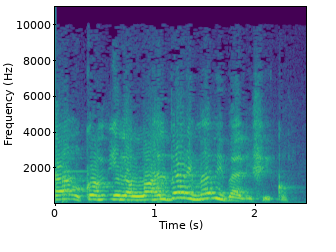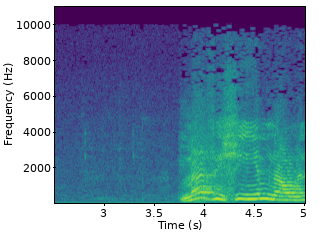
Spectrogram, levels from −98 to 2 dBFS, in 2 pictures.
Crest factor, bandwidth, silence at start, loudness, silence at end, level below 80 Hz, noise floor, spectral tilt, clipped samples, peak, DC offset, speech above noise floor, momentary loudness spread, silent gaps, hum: 10 dB; 9.6 kHz; 0 s; -14 LUFS; 0 s; -50 dBFS; -47 dBFS; -5.5 dB/octave; under 0.1%; -6 dBFS; 0.3%; 33 dB; 11 LU; none; none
